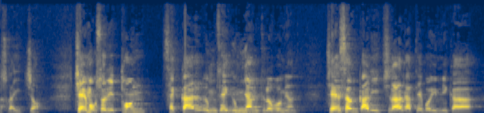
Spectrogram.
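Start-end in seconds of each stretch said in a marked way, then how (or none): none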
